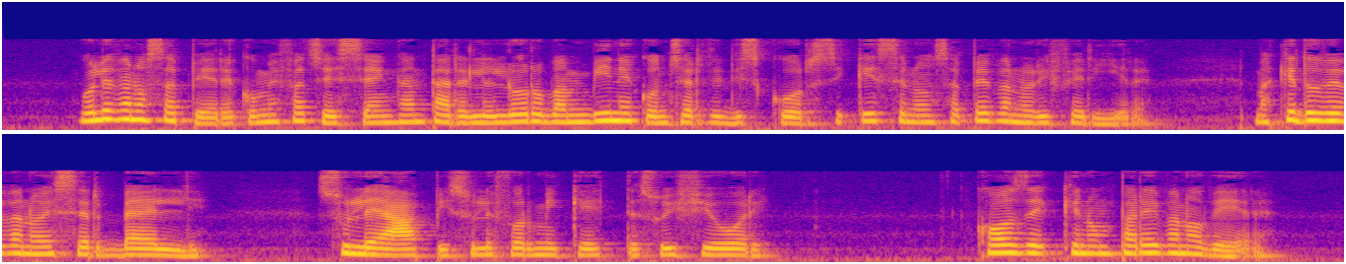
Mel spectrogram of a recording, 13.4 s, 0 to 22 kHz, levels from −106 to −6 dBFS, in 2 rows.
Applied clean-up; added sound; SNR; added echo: none; none; none; none.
